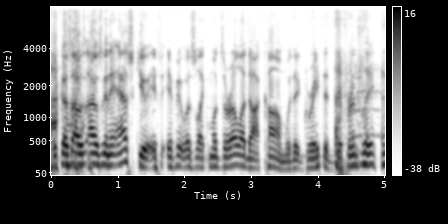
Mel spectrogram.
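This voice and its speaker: A man rattles along at a very fast pace, pitch varying in an ordinary way, amid noticeable background noise. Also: medium pitch for a man. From Kuwait. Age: 60s. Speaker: radio host. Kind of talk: casual chat. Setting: studio.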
